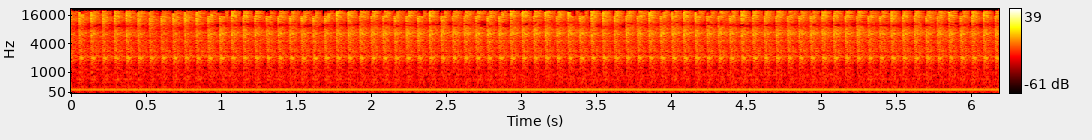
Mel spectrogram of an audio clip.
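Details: Washing machine spin cycle with a steady drone and a regular thump about three times a second; worn shock absorbers let the chassis flex and crack, causing the banging; fixed by replacing the shocks and repairing the cracked chassis.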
